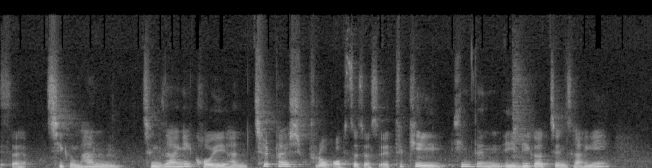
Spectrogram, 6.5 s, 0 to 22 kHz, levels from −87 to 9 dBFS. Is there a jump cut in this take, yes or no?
no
